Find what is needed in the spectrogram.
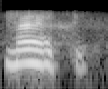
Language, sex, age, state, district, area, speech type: Maithili, female, 18-30, Bihar, Saharsa, rural, conversation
